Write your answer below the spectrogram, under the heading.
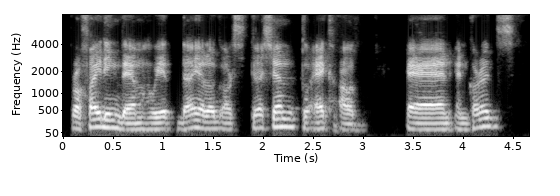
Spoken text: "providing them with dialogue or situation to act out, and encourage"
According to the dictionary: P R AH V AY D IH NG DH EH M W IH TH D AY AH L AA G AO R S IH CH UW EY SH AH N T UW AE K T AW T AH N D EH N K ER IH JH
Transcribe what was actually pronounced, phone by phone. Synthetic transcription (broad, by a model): P R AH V AY D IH NG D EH M W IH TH D AY AH L AA G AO W S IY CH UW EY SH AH N T UW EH K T AW T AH N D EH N K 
